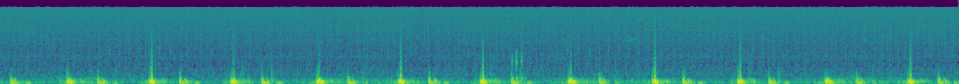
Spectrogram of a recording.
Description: なにもしてない安静時の心臓です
